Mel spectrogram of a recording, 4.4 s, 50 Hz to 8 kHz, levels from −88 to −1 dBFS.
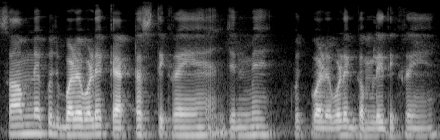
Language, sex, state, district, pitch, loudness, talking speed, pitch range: Hindi, male, Uttar Pradesh, Shamli, 125 Hz, -21 LUFS, 220 wpm, 115-130 Hz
